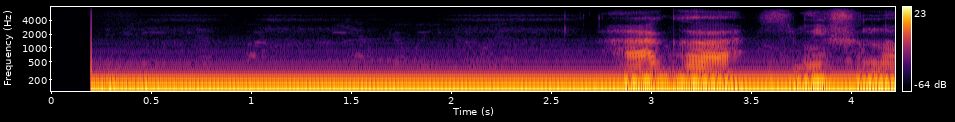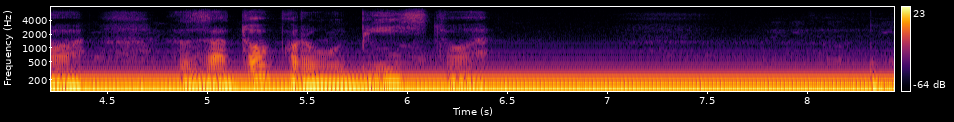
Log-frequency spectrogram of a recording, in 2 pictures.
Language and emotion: Russian, neutral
